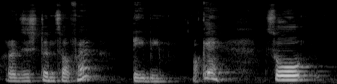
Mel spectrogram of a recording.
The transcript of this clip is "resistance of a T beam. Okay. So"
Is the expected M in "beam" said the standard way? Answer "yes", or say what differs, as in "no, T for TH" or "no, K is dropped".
no, M is dropped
